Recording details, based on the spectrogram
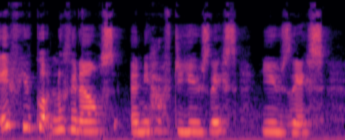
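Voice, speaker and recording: A woman with a British accent talks at a fairly quick pace. Her pitch is high, with ordinary variation. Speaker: beauty vlogger and cosmetics sales rep. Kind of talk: product review vlog. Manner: animated.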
